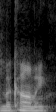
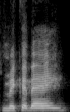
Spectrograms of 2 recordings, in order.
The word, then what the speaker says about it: Mikame: Always mispronounce that as Mikami. Yeah, and I was told it's Mikame, but I could have been lied to.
